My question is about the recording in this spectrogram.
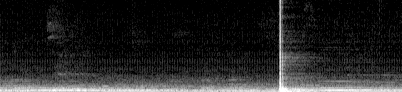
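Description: A single sharp knock a little under three seconds in, over a low steady hum.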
